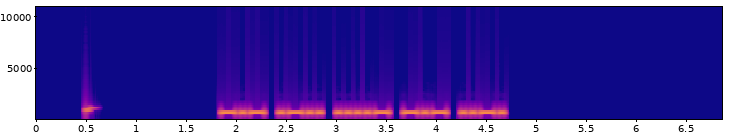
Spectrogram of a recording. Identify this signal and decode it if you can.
Morse code, heard as a keyed tone, about 25 wpm, 700 Hz. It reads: KL4KF
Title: USA Call Signs 25wpm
